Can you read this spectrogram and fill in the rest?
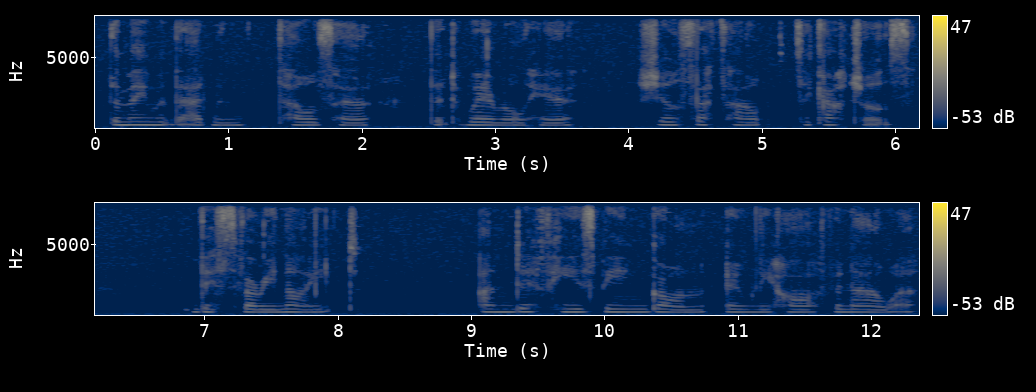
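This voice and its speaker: A woman's voice: a little high, mellow, a little hiss or hum, poor audio. A woman voicing a shrewd, motherly female talking beaver, reasoning carefully in a whispered bedtime story reading. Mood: certain, urgent.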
